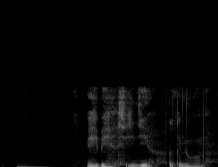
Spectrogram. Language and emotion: Russian, sad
